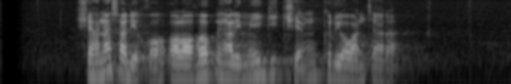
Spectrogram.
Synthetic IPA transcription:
ʃahnasadikɔhɔlɔɦɔk̚nəŋalimeiɡit͡ʃɛŋkərdiwawaɲt͡ʃaɾa̰

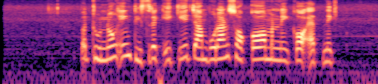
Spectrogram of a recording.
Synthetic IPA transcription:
pəɖ̪̥ṳnʊŋɪŋd̪̥i̤st̪ɾɪkikit͡ʃampuɾansɔkɔmənikɔʔɛt̪̚nɪk̚

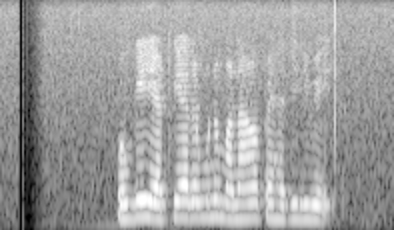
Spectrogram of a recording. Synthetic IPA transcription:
oɡeːjaʈiaɾəmunəmanaːʋəpæɦɛd̪iliʋeː

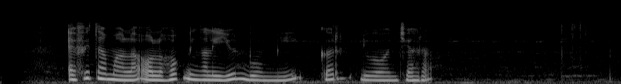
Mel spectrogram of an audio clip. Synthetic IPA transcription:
ʔɛfit̪amalaʔɔlɔɦɔk̚niŋalijʊnbumikɨrdiwawaɲt͡ʃaɾa

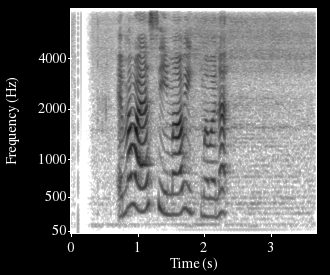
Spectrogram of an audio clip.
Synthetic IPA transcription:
ʔeməʋajɐsːiːmaːʋiikməʋənə

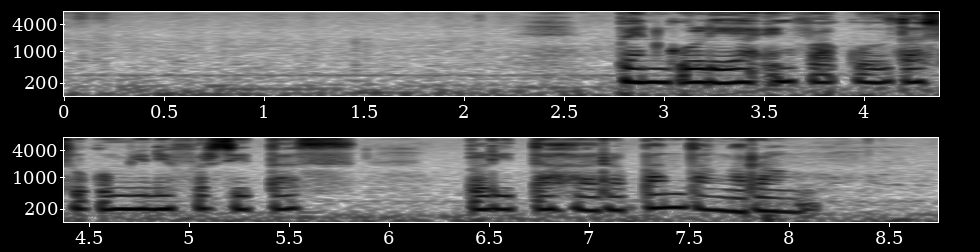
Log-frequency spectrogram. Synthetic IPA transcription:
b̥ɛnkuliaʔɪ̰ŋfa̰kult̪ashukʊmunifərsit̪as | pəlit̪ahaɾapant̪aŋəɾaŋ

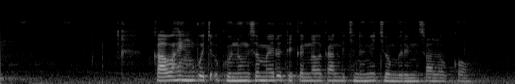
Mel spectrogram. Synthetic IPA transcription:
kawaɦɪŋput͡ʃʊʔɡ̥ṳnʊŋsəmeɾud̪̥i̤kənalkantid̥ʒ̥ə̤nəŋid̥ʒ̥o̤ŋɡɾɪŋsalɔkɔ

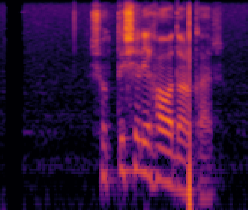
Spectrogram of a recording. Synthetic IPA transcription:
ʃok̚t̪iʃeliɦɔoad̪ɔɾka̰ɾ

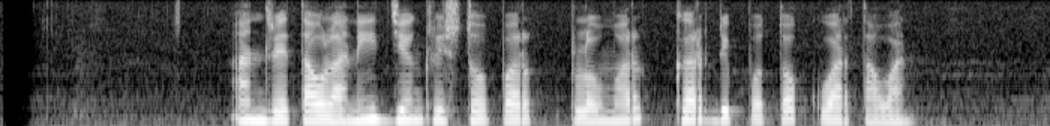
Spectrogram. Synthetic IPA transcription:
ʔand̪ɾɛt̪aulanid͡ʒɨŋkɾist̪ɔfər | plɔmərkɨrdipɔt̪ɔkuwart̪awan

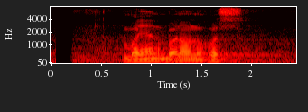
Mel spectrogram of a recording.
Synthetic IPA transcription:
bʌjanbʌnawnuɦos

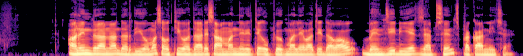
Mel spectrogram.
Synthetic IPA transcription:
anənd̪ɾanad̪əɾd̪iomãsəwt̪ʰiʋəd̪ʱaɾesamanjəɾit̪eupjoɡmãleʋat̪id̪əʋaobɛnziɖieszɛbsenspɾəkaɾnit͡ʃʰe

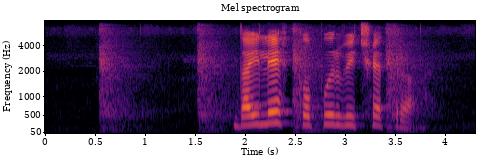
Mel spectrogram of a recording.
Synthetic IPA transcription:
d̪ʌjlekkopurbit͡sʰet̪rʌ̰

